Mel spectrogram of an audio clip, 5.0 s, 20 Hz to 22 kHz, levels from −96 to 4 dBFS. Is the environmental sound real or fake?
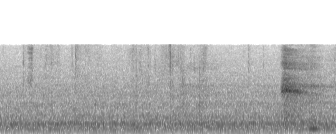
real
